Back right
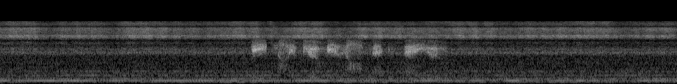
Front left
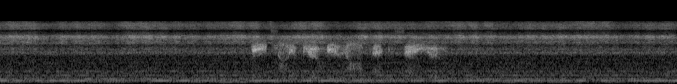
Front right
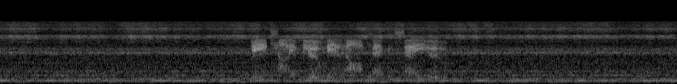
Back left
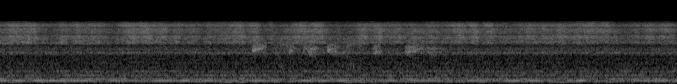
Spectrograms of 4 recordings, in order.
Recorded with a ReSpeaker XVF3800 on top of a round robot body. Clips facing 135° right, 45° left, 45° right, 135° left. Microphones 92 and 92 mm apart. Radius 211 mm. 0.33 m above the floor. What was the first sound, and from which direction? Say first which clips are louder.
An insect: even, back left 4 dB; 145° left.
